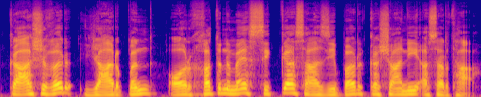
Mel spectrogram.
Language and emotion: Urdu, neutral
